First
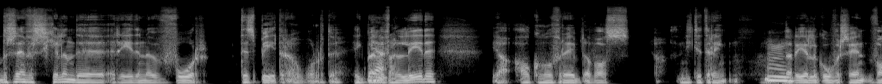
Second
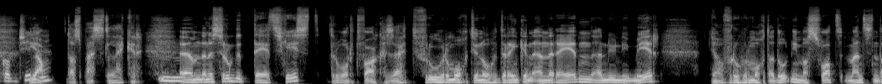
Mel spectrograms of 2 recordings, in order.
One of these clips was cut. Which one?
first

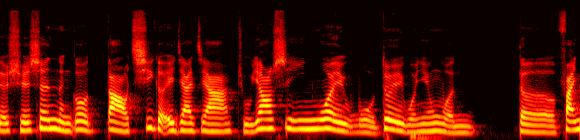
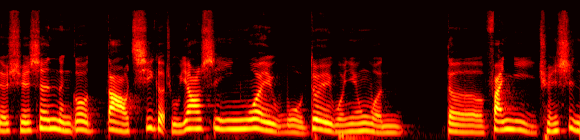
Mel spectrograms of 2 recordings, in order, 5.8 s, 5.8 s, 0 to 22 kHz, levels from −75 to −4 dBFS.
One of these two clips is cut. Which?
second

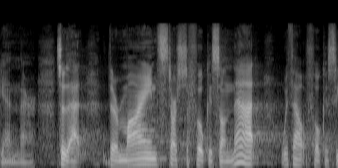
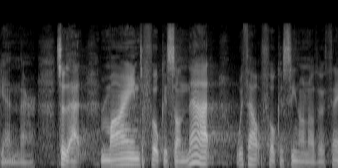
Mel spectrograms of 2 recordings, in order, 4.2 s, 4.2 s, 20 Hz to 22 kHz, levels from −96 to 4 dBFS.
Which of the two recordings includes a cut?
second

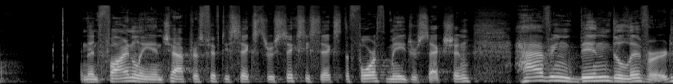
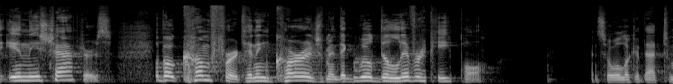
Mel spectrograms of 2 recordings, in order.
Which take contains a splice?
second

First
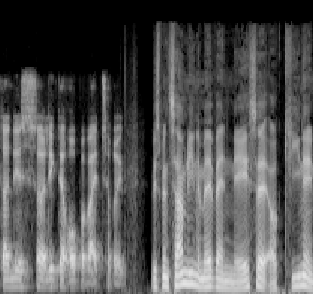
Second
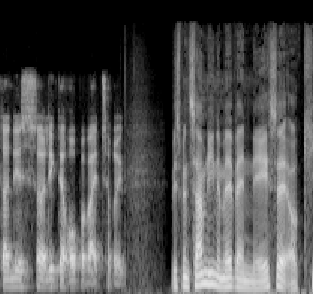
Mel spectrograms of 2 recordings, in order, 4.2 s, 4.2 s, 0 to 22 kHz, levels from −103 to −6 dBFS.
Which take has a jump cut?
first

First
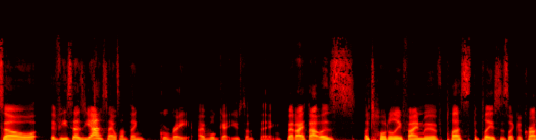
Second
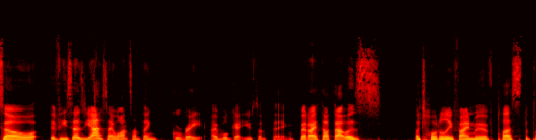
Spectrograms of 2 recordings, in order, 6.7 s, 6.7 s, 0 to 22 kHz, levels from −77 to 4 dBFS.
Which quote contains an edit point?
first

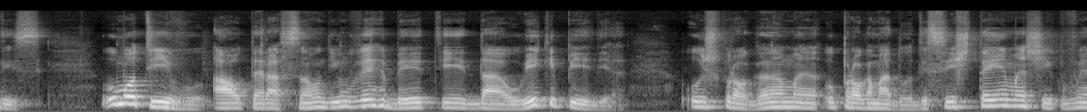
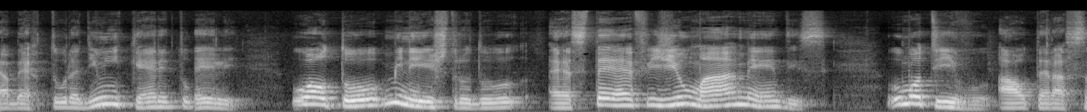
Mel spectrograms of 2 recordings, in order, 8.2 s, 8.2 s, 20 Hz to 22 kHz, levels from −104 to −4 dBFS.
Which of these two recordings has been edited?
second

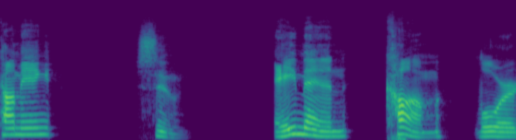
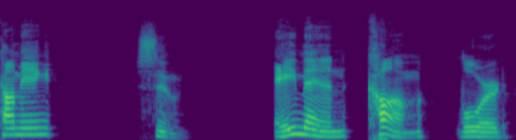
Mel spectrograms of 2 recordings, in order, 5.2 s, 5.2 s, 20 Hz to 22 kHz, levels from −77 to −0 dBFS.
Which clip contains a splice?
second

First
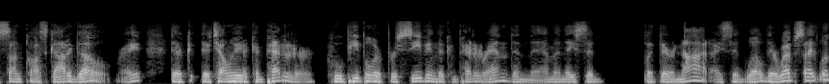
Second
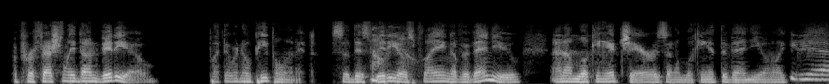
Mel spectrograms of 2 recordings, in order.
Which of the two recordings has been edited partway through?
first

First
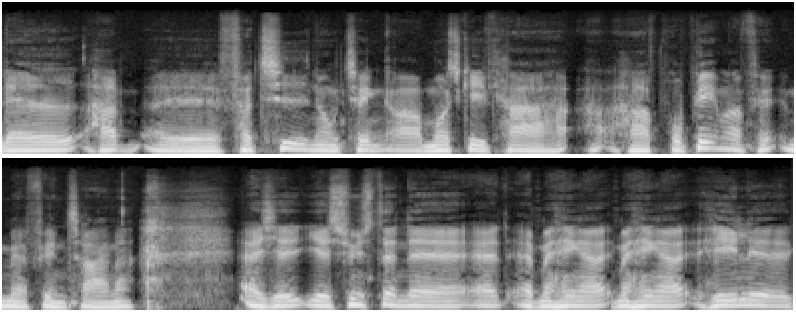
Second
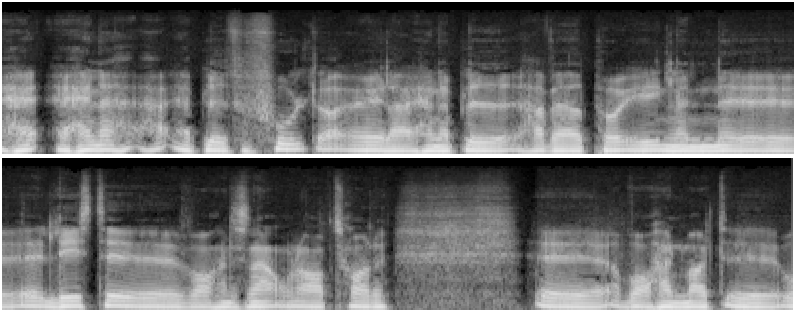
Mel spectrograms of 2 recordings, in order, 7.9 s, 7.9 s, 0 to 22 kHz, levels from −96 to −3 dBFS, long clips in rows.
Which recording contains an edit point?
first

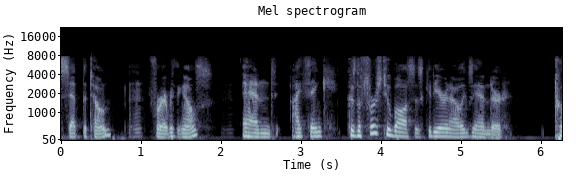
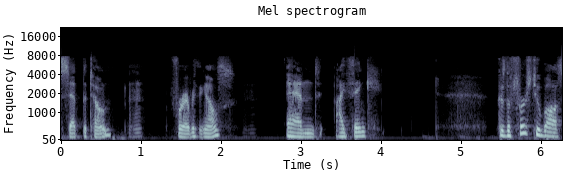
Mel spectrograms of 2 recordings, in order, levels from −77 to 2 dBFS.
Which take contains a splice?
first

